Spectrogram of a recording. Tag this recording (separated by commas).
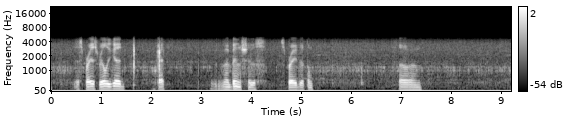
Speech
